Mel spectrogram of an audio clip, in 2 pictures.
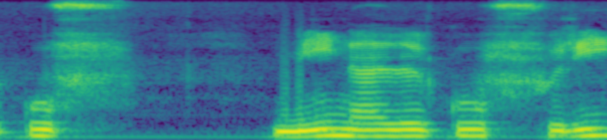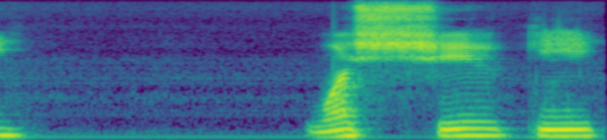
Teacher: فا کے اندر سانس جاری رہے گا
